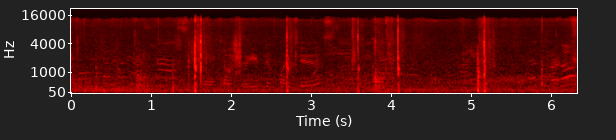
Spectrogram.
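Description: Basketball bouncing on an outdoor asphalt court: a handful of sharp, irregularly spaced bounces, two of them close together near the end, with faint voices in the background.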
